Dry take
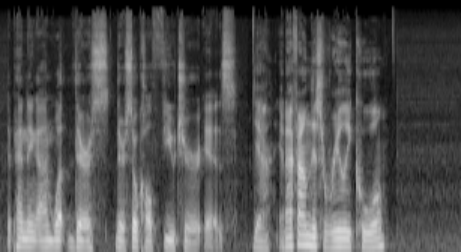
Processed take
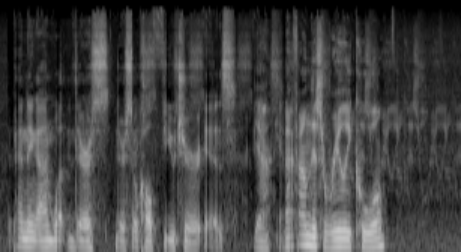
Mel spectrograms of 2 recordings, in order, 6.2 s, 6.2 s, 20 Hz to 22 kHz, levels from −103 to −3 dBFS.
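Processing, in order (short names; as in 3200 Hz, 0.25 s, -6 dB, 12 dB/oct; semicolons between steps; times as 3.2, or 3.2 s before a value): auto swell 0.124 s; thin delay 0.644 s, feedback 64%, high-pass 2200 Hz, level -17 dB; gain -6 dB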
